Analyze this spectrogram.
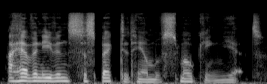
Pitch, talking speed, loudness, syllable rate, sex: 125 Hz, 180 wpm, -21 LUFS, 5.2 syllables/s, male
